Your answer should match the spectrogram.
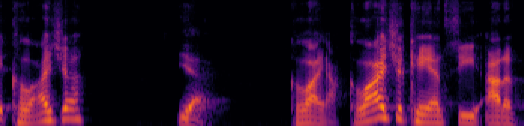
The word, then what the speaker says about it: Calijah: Because Calijah Kancey, is that how you say it, Calijah?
